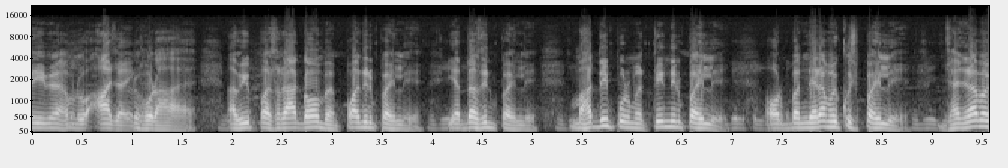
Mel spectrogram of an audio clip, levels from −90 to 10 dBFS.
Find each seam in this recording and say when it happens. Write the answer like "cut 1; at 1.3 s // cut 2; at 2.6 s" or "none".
cut 1; at 1.1 s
